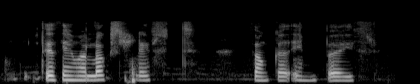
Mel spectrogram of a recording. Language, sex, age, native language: Icelandic, female, 13, Icelandic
